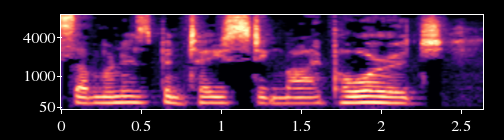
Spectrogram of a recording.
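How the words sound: It is said in a great big voice.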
